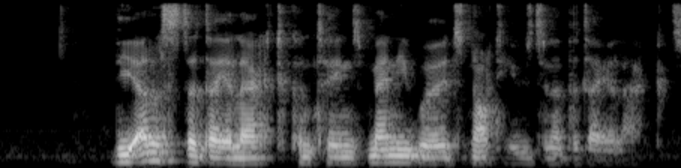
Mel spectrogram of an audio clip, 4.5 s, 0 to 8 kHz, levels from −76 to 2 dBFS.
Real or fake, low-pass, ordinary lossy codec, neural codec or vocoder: real; 7.2 kHz; none; none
